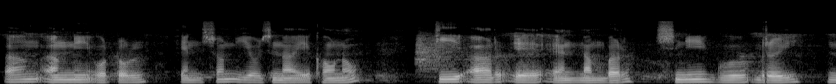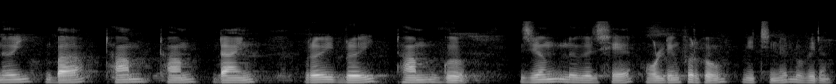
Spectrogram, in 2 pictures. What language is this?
Bodo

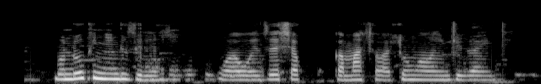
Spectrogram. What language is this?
Swahili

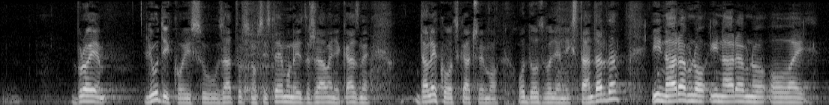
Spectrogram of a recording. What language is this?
Croatian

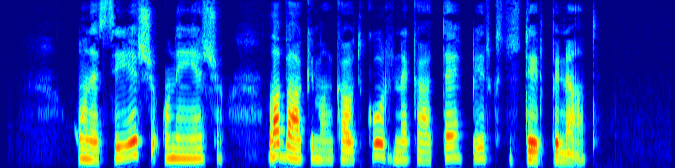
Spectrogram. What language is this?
Latvian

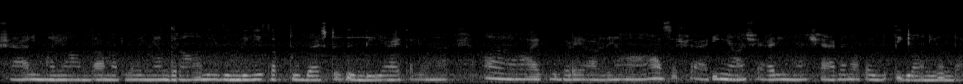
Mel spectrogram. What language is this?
Dogri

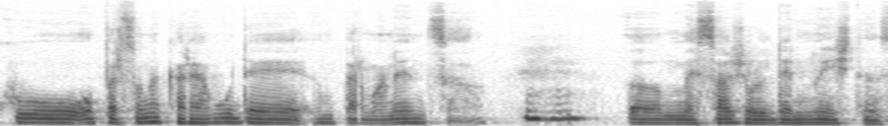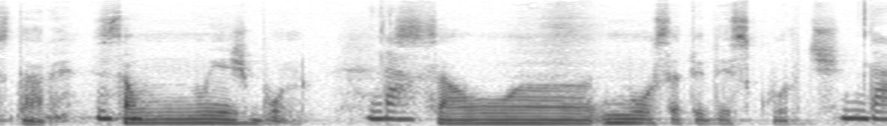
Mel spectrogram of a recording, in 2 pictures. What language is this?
Romanian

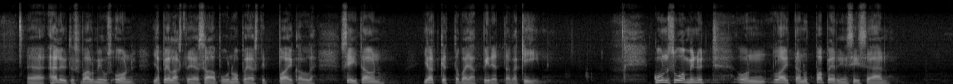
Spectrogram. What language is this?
Finnish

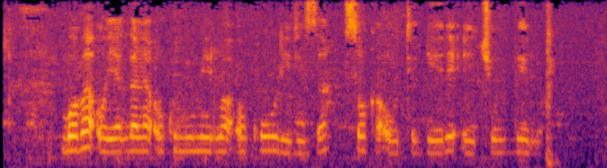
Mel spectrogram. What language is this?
Ganda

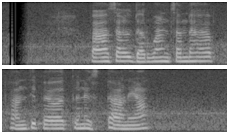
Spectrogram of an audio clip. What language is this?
Sinhala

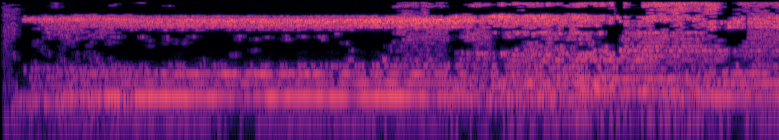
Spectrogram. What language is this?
Arabic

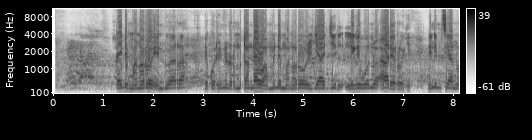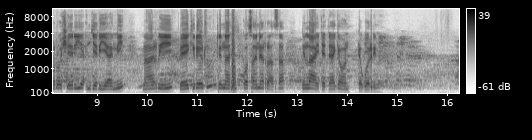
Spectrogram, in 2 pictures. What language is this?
Masai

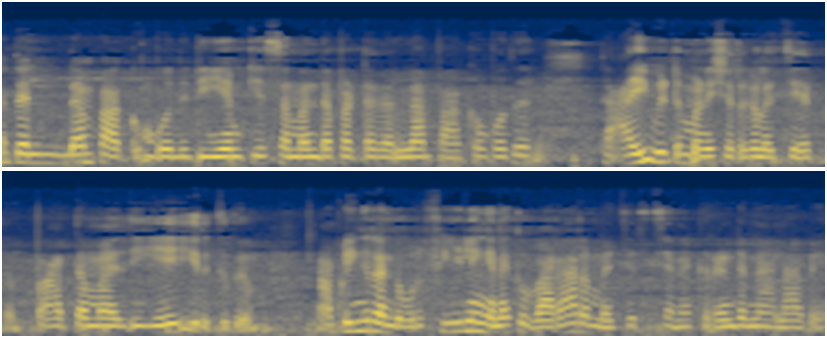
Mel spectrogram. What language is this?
Tamil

